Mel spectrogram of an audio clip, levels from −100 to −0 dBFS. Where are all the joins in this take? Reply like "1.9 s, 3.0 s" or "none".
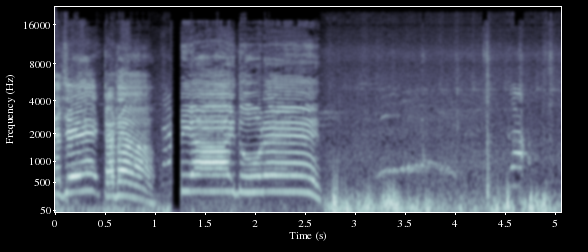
1.2 s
